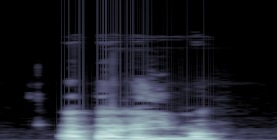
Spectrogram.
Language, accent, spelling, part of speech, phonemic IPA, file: French, Canada, appareillement, noun, /a.pa.ʁɛj.mɑ̃/, LL-Q150 (fra)-appareillement.wav
- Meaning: mating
